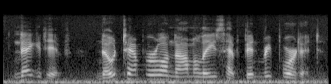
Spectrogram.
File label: Star Trek Computer Voice; StarTrekLCAR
